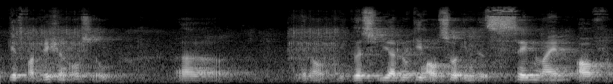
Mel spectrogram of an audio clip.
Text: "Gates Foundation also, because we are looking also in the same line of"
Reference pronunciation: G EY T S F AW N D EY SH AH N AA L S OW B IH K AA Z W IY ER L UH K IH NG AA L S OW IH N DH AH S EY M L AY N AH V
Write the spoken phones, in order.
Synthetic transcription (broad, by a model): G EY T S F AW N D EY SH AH N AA L S OW B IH K AA S W IY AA L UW K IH NG AA L S OW IH N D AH S EY M L AY N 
